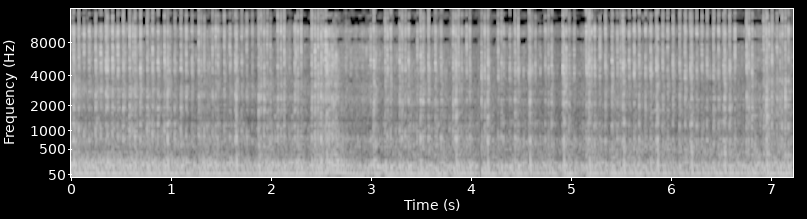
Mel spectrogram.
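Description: Fox-body Mustang drag car's engine idling loudly and steadily, just after being started.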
